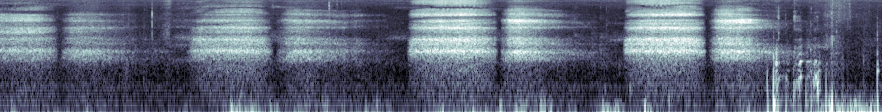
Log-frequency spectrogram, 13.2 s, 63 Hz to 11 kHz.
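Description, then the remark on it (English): Deep, steady connected breaths drawn and released through a mouth open about two fingers wide, fairly loud, in a continuous rhythm of about five or six cycles with no pauses between inhale and exhale, breathing into the belly and up into the chest with a relaxed exhale. “Breathing through an open mouth about the width of 2 fingers.”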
